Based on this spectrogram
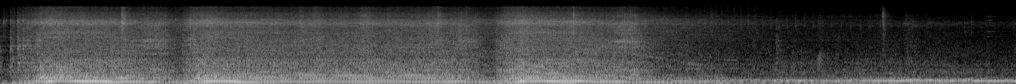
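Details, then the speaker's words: Honda Vario 125/150/160 injection scooter, throttle blips swell slowly and sag rather than snapping up, lazy delayed pickup that is dangerous when overtaking; hesitation caused by a misadjusted TPS (throttle position sensor). "Well , this is the position on the throttle in this kilometer section, it actually goes down, yes, this is very, very dangerous when What do we want to do to pass another"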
